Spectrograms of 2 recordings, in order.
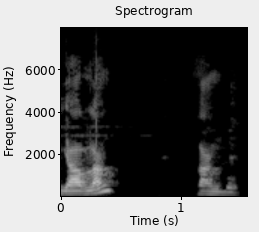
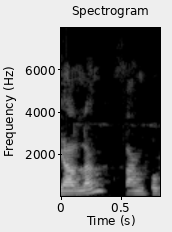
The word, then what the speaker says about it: यारलंग सांगपो: तिब्बत में इसको बुलाते हैं यारलंग सांगबो, या फिर इसको प्रोनाउंसिएशन यारलंग सांगपो भी बोलते हैं, राइट।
